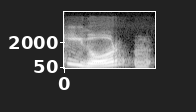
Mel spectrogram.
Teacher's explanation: En este caso tiene acento hidor, que es agua, donde viene luego, pasando por el castellano, por latín a castellano, que tenga la H representando esa aspiración del espíritu rudo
